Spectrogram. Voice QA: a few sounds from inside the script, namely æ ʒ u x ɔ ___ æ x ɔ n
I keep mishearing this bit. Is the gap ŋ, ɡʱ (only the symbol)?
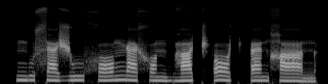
ŋ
